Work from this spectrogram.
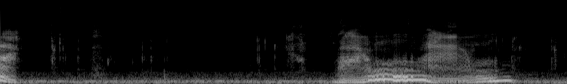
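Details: Domestic cat calling indoors, scolding-sounding, a drawn-out, low, wavering meow-like sound with rising and falling pitch, ending in a short upturned note; a person exclaims just before, with soft room noise throughout.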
